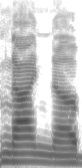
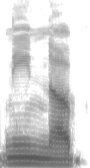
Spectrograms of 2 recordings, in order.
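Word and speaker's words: Nien Nunb: So yeah, so he's Nine Nub, but it looks like it's spelled like Neen Nub, which sounds like Ewok talk.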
